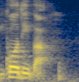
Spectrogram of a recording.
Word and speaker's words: ゴディバ: But speaking of McDonald's and McDonald's, there's also some other uh, brands which are um, pronounced differently, like the chocolate Godiva in Japanese it w l be ゴディバなんかそのマクドナルドとマクドナルズと似ててやっぱ日本でゴディバ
